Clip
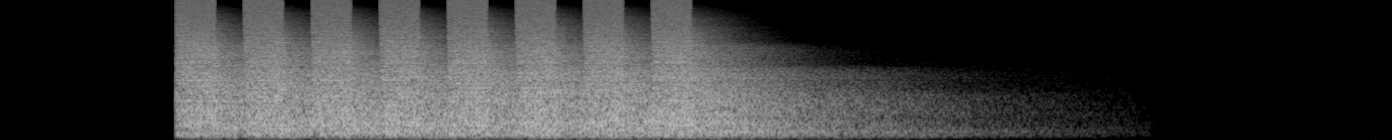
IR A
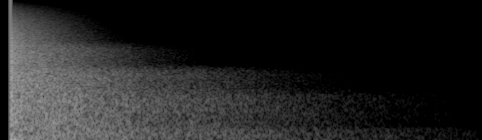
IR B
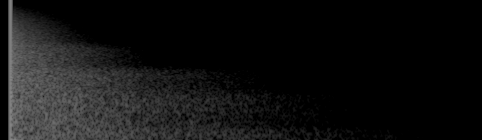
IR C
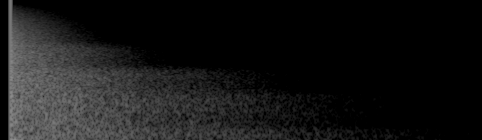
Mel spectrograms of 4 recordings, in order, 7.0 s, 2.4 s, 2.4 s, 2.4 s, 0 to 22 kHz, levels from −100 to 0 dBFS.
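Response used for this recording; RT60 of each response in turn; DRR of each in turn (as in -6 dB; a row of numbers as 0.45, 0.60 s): C; 2.3, 2.3, 2.3 s; -18.5, -1.5, -9.5 dB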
